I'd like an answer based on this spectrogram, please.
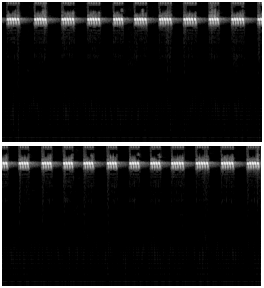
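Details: Summer-evening chirping of a male cricket: clean, piercing pulses, some twenty in quick succession, evenly spaced at about four a second, with nothing else audible.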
